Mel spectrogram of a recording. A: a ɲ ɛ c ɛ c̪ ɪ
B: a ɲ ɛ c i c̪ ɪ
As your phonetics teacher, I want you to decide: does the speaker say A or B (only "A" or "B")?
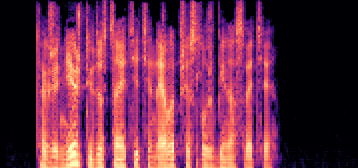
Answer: A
